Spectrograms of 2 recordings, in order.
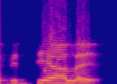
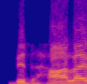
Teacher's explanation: द के जगह हम ध पढ़ रहे हैं, तो वहां पर उसका ध्वनि विकृत हो गई, ध्वनि जो थी उसको हम बिगाड़ दिए।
